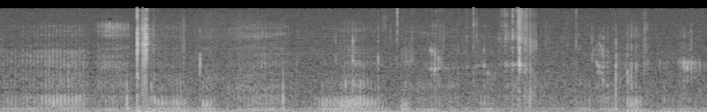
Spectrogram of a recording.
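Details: Formerly feral cat Simba purrs over a snack of dried minnows, the low even rumble steady across the clip, punctuated by sharp crunches and small clicks of chewing.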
